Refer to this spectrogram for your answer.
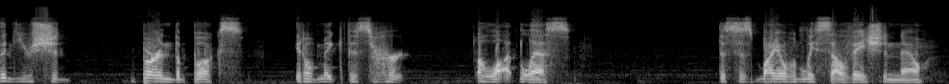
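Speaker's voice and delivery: demonic tone with own voice still showing through. Matoa grimaces and answers, demonic Matoa voice. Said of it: "in a more demonic tone".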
